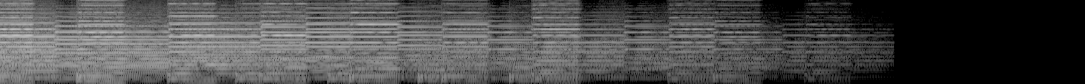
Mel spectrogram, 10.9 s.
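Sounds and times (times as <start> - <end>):
organ: 0.0 - 8.5
brass: 0.0 - 9.0.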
